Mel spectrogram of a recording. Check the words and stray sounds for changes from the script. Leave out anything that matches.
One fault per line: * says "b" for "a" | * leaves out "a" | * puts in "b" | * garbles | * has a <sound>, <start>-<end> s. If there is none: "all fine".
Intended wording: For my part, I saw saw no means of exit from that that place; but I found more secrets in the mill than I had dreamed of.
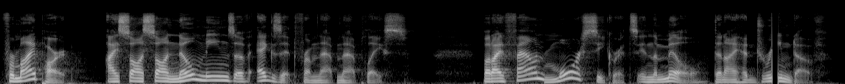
* has a dropout, 7.7-7.8 s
